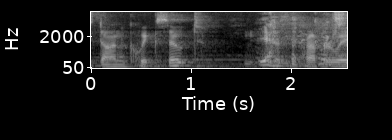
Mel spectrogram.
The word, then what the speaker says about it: Quixote: I believe it's Don Quixote. Yeah, That's the proper way to Quixote, yeah.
